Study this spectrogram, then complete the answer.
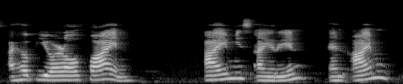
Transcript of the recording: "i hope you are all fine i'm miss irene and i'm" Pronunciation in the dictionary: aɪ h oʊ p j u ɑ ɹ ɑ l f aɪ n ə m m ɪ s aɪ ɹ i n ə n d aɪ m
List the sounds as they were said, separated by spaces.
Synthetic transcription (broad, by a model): aɪ h oʊ p j u ɑ ɹ ɑ l f aɪ n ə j m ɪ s aɪ ɹ i n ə n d aɪ m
